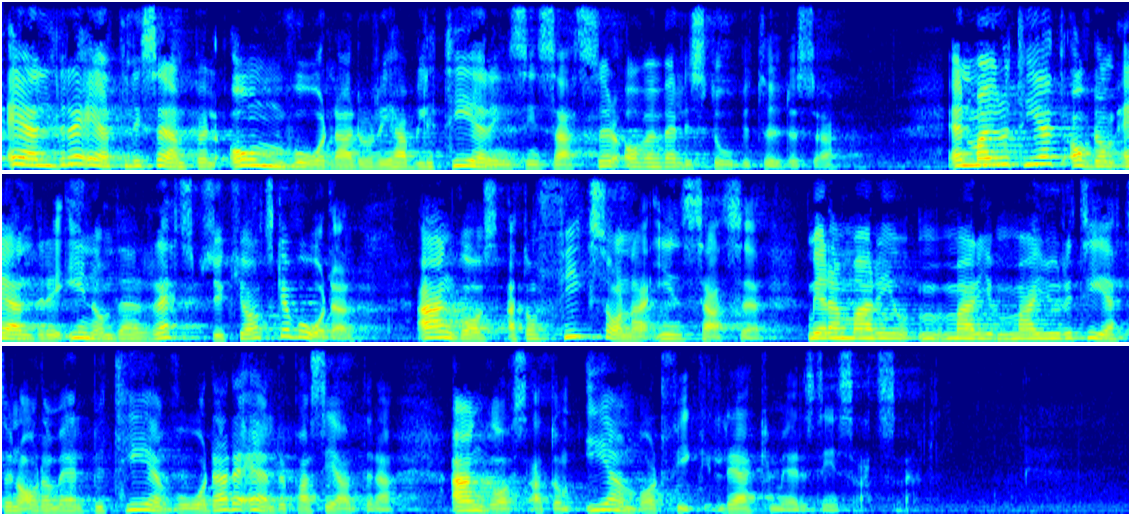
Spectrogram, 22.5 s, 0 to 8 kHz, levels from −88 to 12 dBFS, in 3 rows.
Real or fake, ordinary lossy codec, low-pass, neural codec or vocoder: real; none; none; none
